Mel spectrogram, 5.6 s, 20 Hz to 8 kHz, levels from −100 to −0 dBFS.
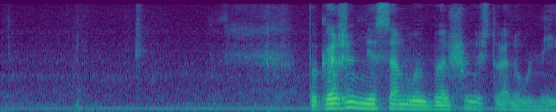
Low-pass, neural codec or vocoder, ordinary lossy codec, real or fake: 7.2 kHz; codec, 24 kHz, 0.9 kbps, WavTokenizer, medium music audio release; none; fake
